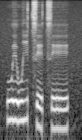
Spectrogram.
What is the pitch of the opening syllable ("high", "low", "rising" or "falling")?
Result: high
